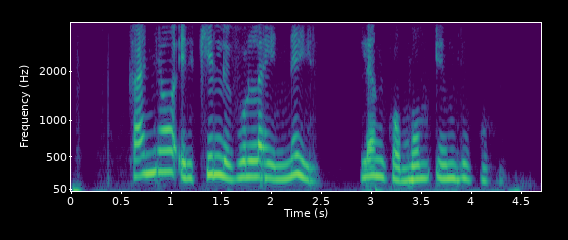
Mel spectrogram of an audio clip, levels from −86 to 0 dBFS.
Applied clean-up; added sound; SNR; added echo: neural mask model DeepFilterNet 3.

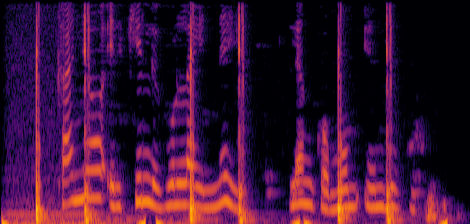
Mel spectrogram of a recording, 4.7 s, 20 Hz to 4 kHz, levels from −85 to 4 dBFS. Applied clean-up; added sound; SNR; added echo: classical method log-MMSE.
